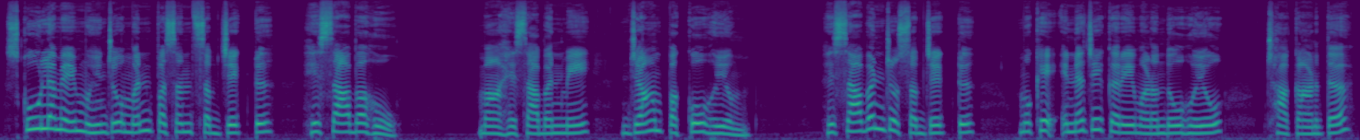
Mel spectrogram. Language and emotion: Sindhi, neutral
